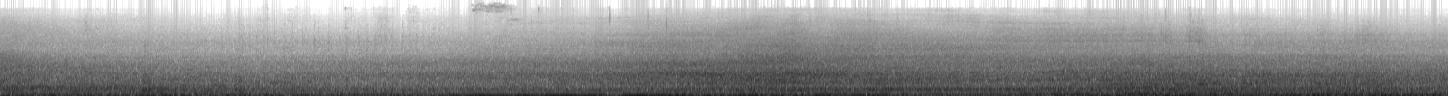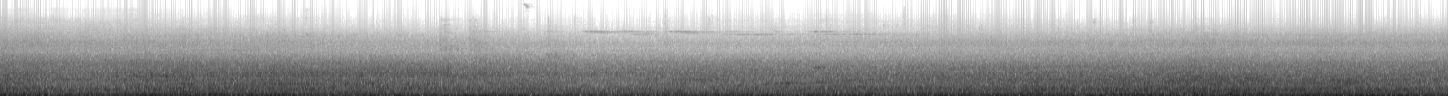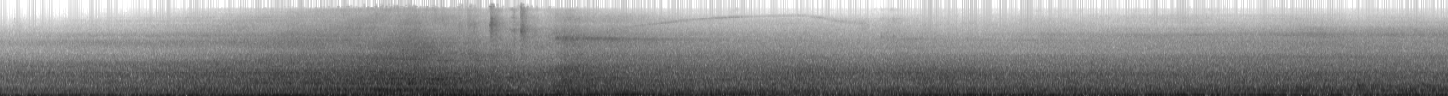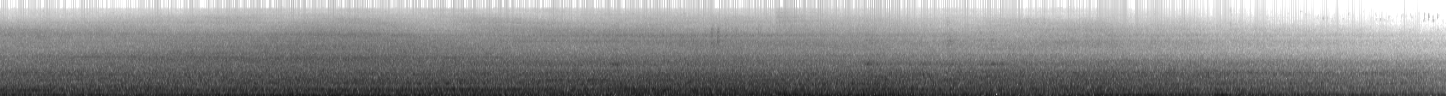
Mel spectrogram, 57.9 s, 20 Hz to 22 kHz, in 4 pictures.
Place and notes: Brussels, Avenue Brugmann, Ambulance and tram 92 afterwards.
Saint-Gilles, Belgium, 30 November 2011, 11:17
